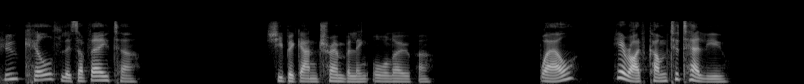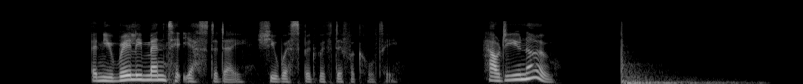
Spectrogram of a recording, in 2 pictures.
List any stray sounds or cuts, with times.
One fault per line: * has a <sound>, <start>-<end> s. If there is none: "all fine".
* has a thud, 14.2-15.8 s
